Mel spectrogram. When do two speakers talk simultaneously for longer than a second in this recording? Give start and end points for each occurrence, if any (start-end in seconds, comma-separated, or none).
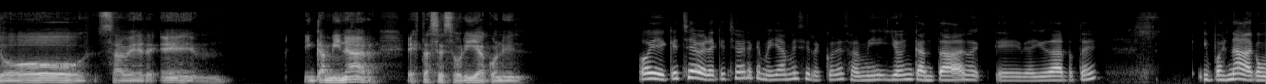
none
